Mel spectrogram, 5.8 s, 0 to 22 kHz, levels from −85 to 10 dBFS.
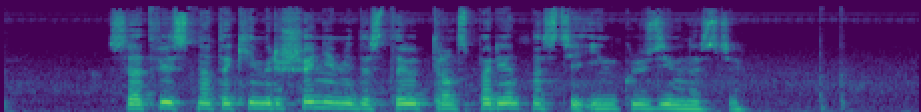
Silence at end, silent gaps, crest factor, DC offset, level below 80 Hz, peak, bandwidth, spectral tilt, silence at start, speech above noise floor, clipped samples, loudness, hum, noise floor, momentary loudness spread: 1.1 s; none; 18 dB; under 0.1%; -60 dBFS; -6 dBFS; 16.5 kHz; -3.5 dB/octave; 0.7 s; 37 dB; under 0.1%; -22 LUFS; none; -59 dBFS; 8 LU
